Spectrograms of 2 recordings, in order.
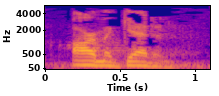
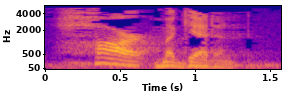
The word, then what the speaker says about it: Armageddon: Then verse 16 says, and they gather them together to the place called in Hebrew Armageddon. I should explain, by the way, that the better pronunciation here is Har-mageddon. Har with an H.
